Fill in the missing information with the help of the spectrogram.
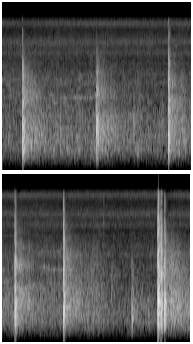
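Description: Fireworks going off: about seven sharp bangs roughly a second apart, each trailing off in an echo. The loudest is a double bang near the end.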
